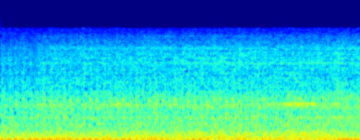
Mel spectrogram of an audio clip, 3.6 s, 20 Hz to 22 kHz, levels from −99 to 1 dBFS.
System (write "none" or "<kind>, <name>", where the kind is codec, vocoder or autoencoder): none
